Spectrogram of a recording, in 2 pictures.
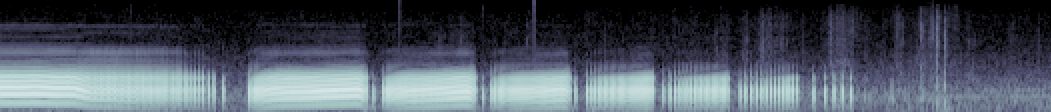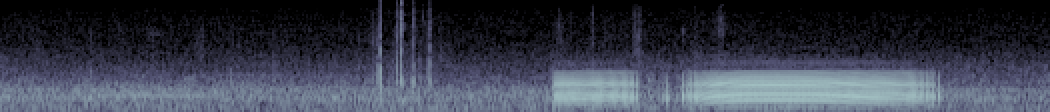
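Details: Puffin calling with a rapid series of about eight short, rasping pulses, then a pause, then a short note and a longer arching moan.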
